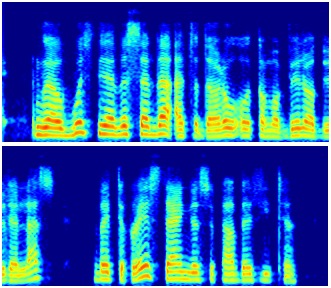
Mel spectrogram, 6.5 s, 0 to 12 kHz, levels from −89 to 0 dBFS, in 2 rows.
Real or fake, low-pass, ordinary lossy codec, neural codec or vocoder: fake; 7.2 kHz; Opus, 24 kbps; codec, 16 kHz, 0.5 kbps, FunCodec, trained on Chinese and English, 25 frames a second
